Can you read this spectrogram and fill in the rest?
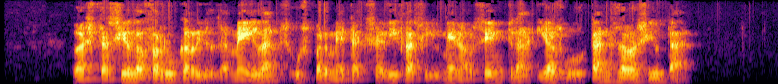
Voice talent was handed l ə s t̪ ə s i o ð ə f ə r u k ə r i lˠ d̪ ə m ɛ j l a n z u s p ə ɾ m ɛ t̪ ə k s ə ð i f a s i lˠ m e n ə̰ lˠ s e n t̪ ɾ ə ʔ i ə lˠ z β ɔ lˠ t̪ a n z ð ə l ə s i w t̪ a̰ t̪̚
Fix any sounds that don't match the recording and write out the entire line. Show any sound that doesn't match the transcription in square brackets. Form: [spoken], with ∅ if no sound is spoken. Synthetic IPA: l ə s t̪ ə s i o ð ə f ə r u k ə r i lˠ d̪ ə m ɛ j l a n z u s p ə ɾ m ɛ t̪ ə k s ə ð i f a s i lˠ m e n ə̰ lˠ s e n t̪ ɾ ə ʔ i ə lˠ z β [u] lˠ t̪ a n z ð ə l ə s i w t̪ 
